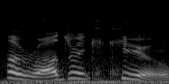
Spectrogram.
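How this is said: It is said in a frail voice.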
